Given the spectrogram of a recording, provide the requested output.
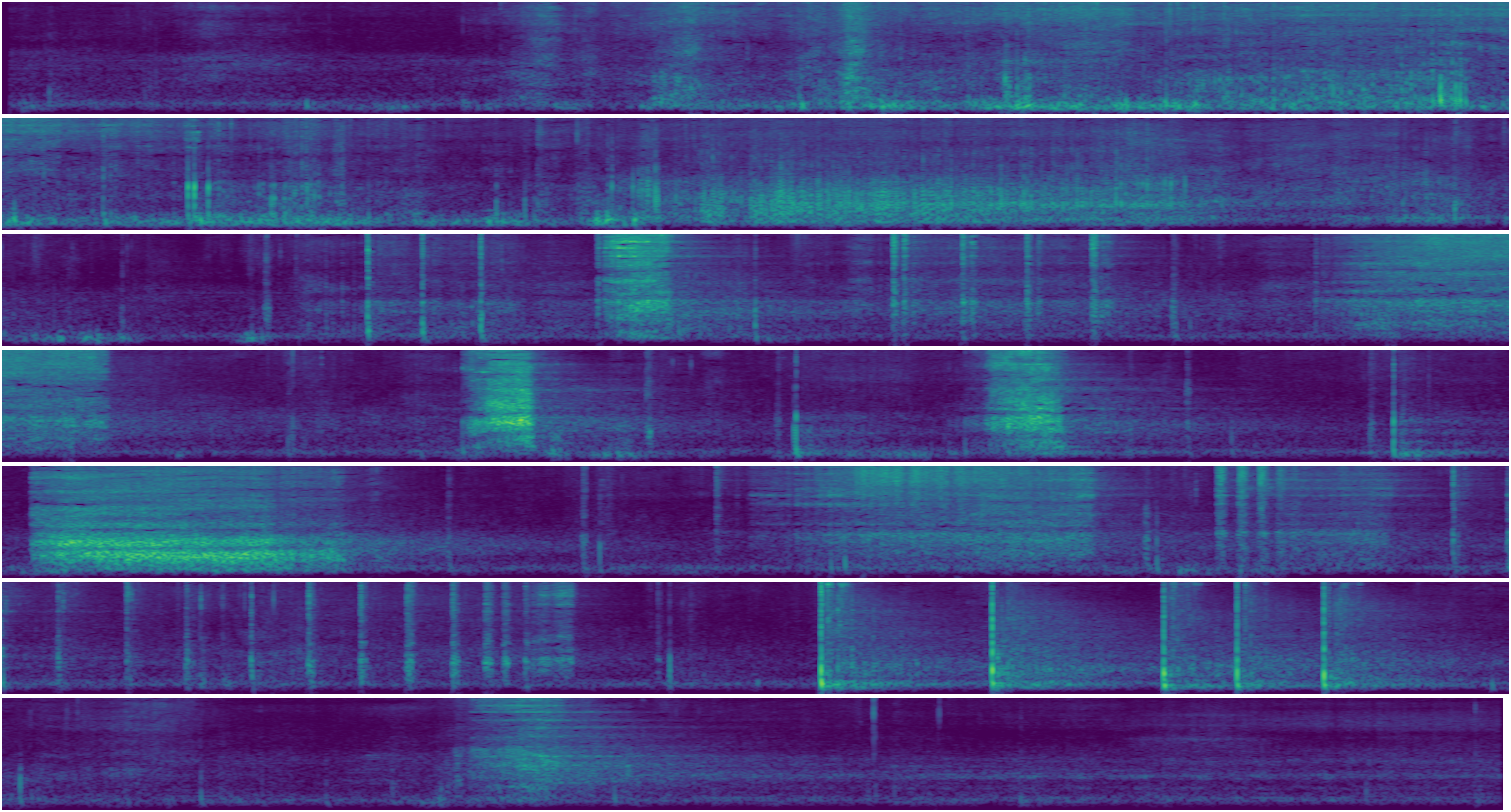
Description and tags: skate fx
Just some random skate sounds made with different parts of the blade. some deep edges, scrapes, scratches, skids, toe picks, stamps etc...
solo skating in an empty rink
figure-skating, ice, ice-skating, winter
